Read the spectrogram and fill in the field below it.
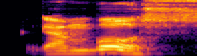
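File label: "gambus", Malay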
